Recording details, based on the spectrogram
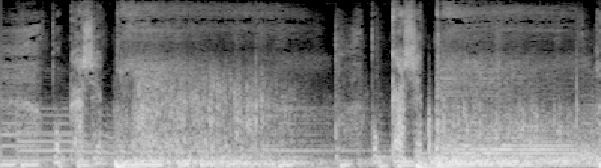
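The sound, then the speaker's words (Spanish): A loud, booming explosion of an underground gas pipe beneath an oil refinery in Texas, set off by a spark, with a heavy low rumble that rolls on for several seconds, broken by sharper crackling bursts near the start and middle. “La explosión se oyó en todo Texas.”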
